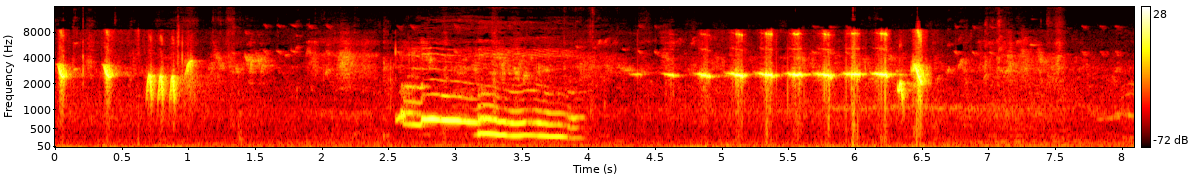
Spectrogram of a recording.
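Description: Caged aviary birds chirping: scattered short high chirps, a lower falling call about three seconds in, then a fast run of repeated high chirps, about five a second, a little after the five-second mark.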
